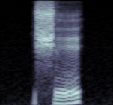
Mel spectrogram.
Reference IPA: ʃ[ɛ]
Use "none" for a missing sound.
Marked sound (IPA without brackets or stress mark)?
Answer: e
